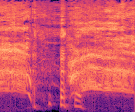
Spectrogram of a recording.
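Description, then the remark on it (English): A person lets out a loud, drawn-out imitation of a man's yell, with a couple of brief breaks before the strained shout carries on to the end. “As he got better and better at the job, and it was just like, oh my God, he would always do like the … yell.”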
